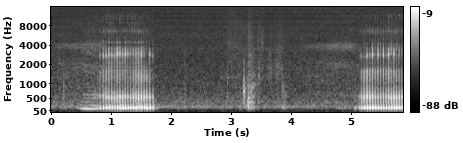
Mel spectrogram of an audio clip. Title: Snoring Bulldog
